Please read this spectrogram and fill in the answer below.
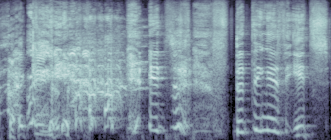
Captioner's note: both laughing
